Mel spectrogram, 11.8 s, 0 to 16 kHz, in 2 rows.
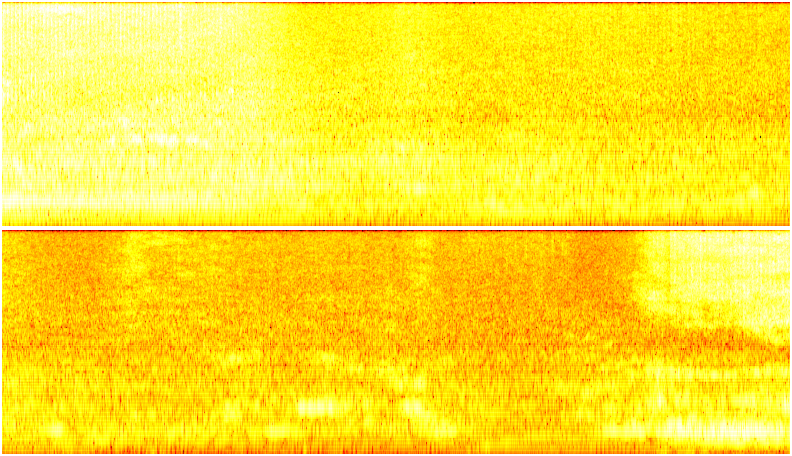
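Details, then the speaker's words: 2010 Troy-Bilt CSV 070 chipper shredder vacuum, 173cc MTD single-cylinder engine, just started after choking; loud, very high RPM idle that sags and climbs back; surging, fluctuating idle, owner suspects it needs a carb clean. "this thing is loud loud and very high RPM so kind of a fluctuating idle I'm sure it needs a carb clean but kind of surpris it started"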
